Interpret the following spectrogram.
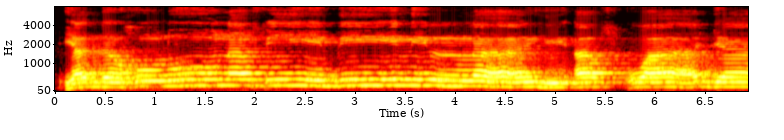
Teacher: Panjangnya untuk huruf jimnya ialah 1 alif atau 2 harokat. Hukum bacaannya ialah mad iwad.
